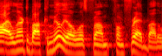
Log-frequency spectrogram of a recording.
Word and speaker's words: Kamailio: Kamailio.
